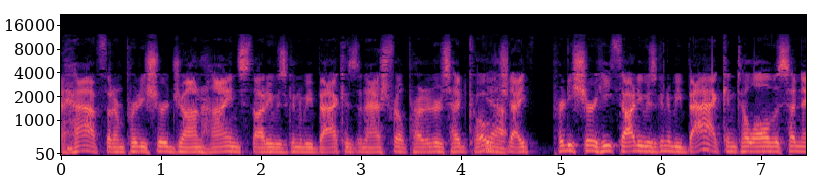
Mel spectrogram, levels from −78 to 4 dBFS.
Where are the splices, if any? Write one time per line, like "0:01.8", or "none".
0:04.5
